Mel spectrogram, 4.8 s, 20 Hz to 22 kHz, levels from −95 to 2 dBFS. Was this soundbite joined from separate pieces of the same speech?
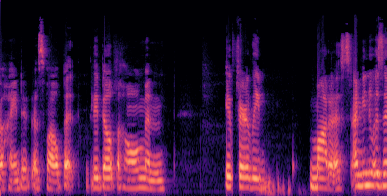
yes; 2 cuts; at 1.1 s, 2.9 s

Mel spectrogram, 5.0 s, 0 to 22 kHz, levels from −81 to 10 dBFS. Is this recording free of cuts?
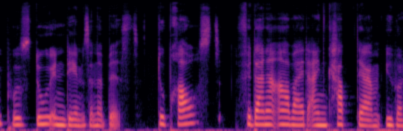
no; 1 cut; at 1.8 s

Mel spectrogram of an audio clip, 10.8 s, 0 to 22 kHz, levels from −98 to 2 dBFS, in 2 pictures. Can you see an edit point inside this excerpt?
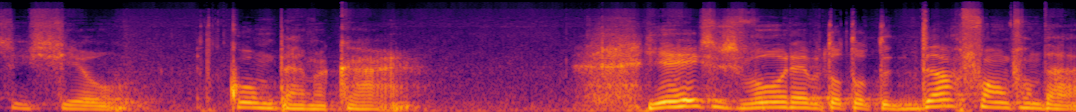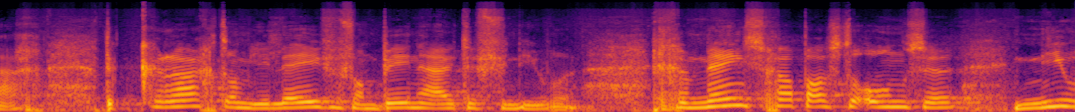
no; 0 cuts

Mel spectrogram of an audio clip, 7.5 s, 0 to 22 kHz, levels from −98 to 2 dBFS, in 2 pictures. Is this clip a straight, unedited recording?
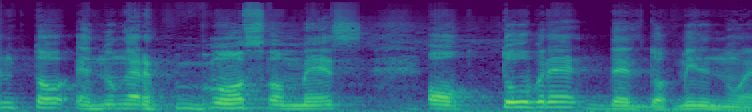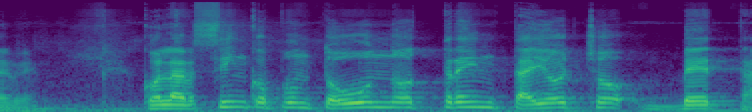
no; 2 cuts; at 2.1 s, 4.7 s

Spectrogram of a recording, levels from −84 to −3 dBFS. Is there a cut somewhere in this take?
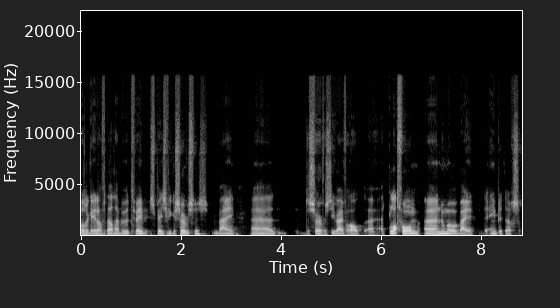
no; 0 cuts

